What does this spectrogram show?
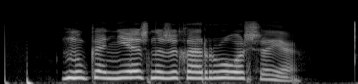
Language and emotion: Russian, positive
